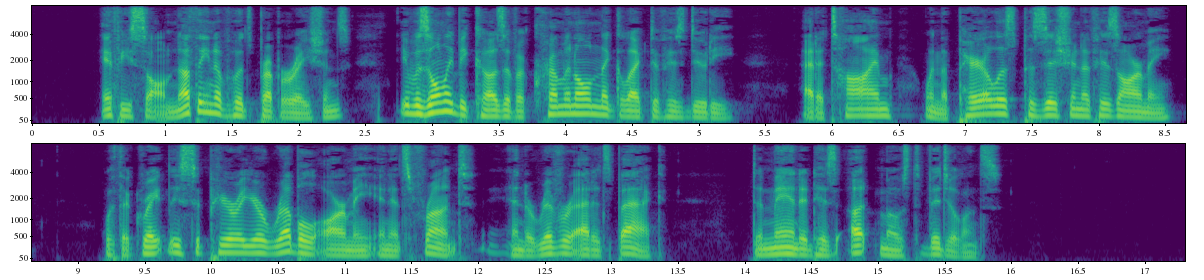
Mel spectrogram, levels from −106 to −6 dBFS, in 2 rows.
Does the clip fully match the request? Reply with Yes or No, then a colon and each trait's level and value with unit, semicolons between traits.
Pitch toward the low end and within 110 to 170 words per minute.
Yes: low, 120 Hz; average, 165 wpm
